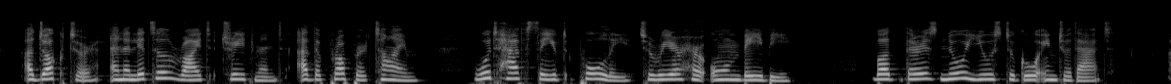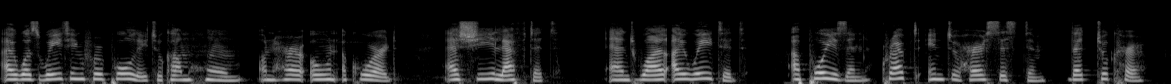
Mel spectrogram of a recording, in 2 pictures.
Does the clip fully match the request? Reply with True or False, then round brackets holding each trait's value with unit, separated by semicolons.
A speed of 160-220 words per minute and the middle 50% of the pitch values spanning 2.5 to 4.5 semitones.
False (145 wpm; 2.9 semitones)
